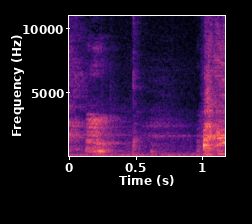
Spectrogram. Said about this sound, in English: Yeah, I got the hiccups.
